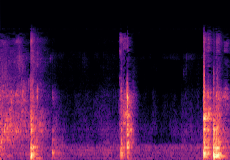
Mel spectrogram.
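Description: Stainless steel bowl clanking against a stainless steel sink as it is handled. There are several separate knocks: a loud one at the start that rings briefly, another soon after, one midway, and a loud cluster near the end.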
